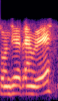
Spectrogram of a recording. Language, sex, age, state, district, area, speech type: Odia, female, 45-60, Odisha, Angul, rural, conversation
